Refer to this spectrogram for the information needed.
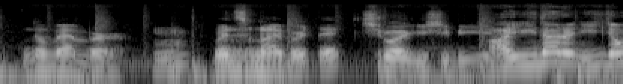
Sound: speaking in Korean

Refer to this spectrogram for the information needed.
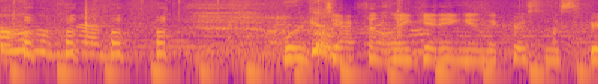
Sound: laughs

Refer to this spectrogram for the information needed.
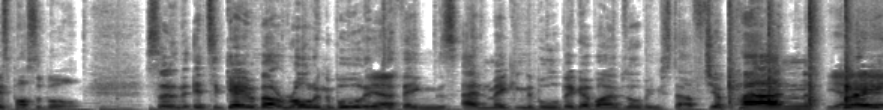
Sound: clapping

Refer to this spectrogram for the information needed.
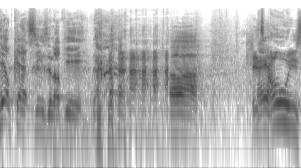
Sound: laughing

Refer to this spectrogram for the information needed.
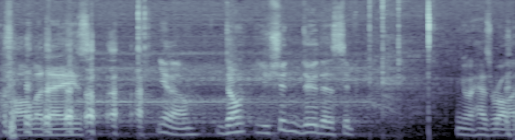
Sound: laugh

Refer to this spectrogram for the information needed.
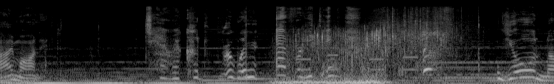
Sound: beeping

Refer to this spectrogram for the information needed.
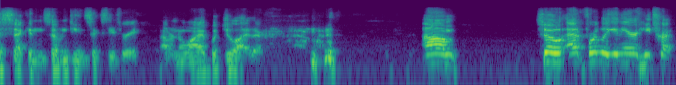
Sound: chuckles

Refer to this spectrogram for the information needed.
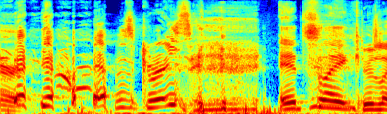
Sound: laughs

